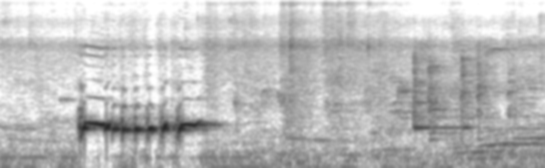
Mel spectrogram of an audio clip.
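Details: Sweet-voiced female silver zebra dove, a lure bird for all kinds of zebra doves, utters a single fluttering trilled coo near one second long, followed by softer rustling and scattered background sounds.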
